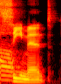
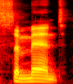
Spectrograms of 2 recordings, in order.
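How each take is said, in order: First: It is said so it sounds like seaman. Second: It is said as standard cement. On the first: The speaker calls it wrong. "not cement" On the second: The speaker calls it right. "I have to say it's cement"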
